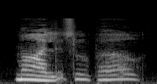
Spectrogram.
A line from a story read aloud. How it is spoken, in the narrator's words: said he feebly, and there was a sweet and gentle smile over his face, as of a spirit sinking into deep repose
